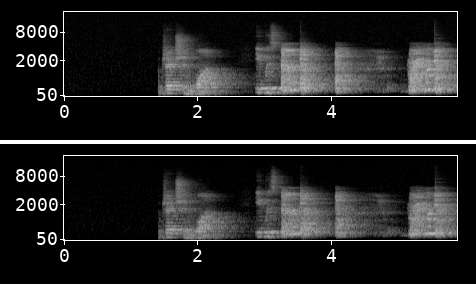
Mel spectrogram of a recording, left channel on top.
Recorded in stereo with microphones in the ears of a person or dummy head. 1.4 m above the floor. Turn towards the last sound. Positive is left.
turn(degrees=30)  # may be behind; listen again after turning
